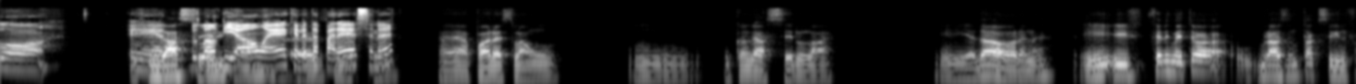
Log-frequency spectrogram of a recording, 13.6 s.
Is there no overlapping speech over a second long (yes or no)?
no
